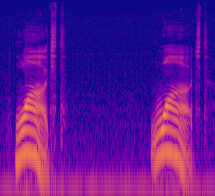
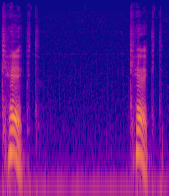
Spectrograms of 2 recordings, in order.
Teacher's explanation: So these verbs are the kind of verbs that has the same letters, E and D ends, but with different sound, the sounds of T at the end of each of them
